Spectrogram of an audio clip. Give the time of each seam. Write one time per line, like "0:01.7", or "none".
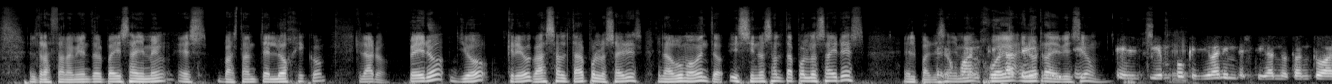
0:03.5
0:05.3
0:06.5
